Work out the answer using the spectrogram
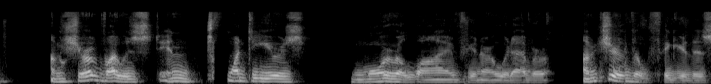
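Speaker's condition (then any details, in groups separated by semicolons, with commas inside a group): Laryngectomy; laryngectomy after throat cancer, larynx removed, neck stoma; 11 years since surgery; lost natural voice, talking hard, strains voice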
